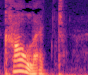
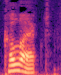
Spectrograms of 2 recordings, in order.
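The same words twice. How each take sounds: First: The stress is on the first syllable. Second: The stress is on the second syllable. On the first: It names the opening prayer of the Mass. The speaker calls it right. "our word collect" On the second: It means to gather things together. The speaker calls it wrong. "not collect"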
